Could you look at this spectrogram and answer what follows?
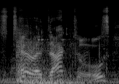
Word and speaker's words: pterodactyls: one of the best-known facts about pterodactyls is that they have a silent p which they use to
